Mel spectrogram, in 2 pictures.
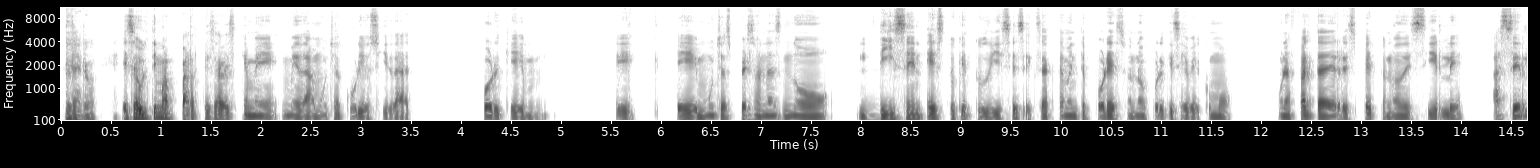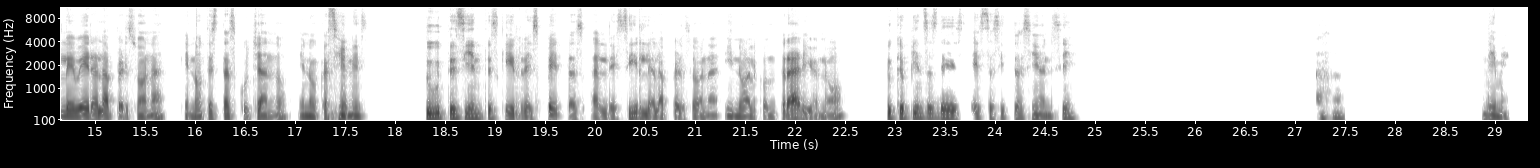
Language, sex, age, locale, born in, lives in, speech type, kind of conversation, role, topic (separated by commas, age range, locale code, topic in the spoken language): Spanish, male, 25-29, es-CO, Colombia, Netherlands, conversation, podcast, host, ¿Cómo sabes si alguien te escucha de verdad?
